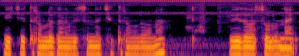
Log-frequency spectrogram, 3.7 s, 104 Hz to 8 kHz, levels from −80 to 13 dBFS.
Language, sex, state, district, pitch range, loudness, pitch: Telugu, male, Andhra Pradesh, Sri Satya Sai, 105-115 Hz, -15 LUFS, 110 Hz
